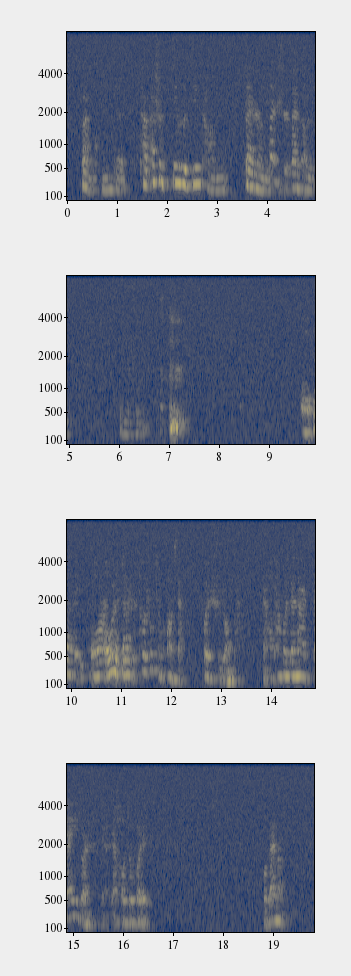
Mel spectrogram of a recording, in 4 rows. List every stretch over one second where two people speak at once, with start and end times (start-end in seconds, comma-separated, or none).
3.5-4.8, 10.0-11.3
